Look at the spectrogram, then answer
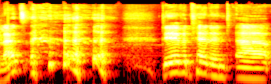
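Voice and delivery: ordinary delivery

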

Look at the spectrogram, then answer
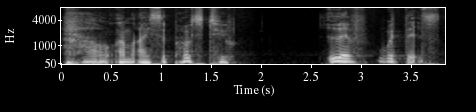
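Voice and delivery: high, pleading mother's voice; slow, anguished question; distressed mother. Acted. Mother asking her son in despair, high and pleading.

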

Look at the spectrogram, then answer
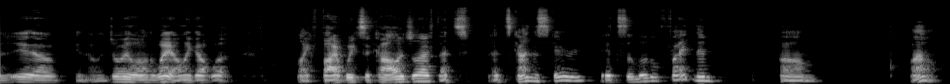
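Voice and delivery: normal talking voice

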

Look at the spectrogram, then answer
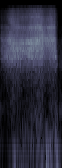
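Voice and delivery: loud, long hissed shush; forceful shush. Retold or imitated. Mother hushing girl who wants home, sharp shush. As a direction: shush a noisy child hard.

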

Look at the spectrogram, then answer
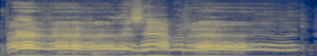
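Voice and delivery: high, slow wailing mock cry; mocking a customer's shrill complaint to the owner; mock whiny complaint. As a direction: whine it like a hammed-up crybaby. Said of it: "So she lights me up saying".

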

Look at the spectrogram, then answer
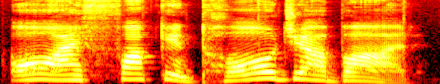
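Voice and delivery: high, loud, slow hammed-up Canadian gloat; crowing like a smug Canadian fan; mock Canadian accent. Mocking the dead-to-me fan with Canadian gloating. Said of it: "that was more Canadian".

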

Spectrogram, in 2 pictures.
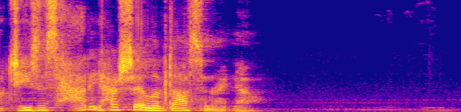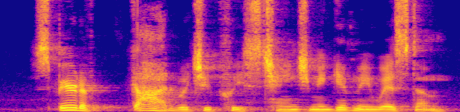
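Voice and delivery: soft, hushed prayer to Jesus; quiet prayer. Retold or imitated. Worker praying silently about a cussing coworker, soft and hushed. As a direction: pray it under your breath.

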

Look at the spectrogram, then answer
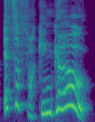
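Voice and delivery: imitating her own excited exclamation; blurting out. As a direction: blurt it at the goat out the car window. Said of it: "I pointed, and I went".

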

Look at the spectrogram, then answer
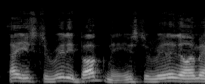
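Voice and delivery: normal talking voice

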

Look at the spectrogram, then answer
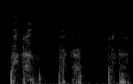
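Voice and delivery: whispered sputtering pen noise; breathy pucker pucker of a dying pen; imitated pen sputter.

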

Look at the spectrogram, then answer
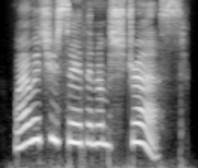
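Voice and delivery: high, loud defensive bark; indignant bark. A narrator's reading. Caller bristles at being called stressed, barking. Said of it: "I barked".

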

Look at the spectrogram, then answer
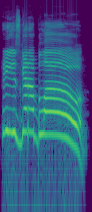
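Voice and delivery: excited shout. Real, not acted. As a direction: yell it, gleefully horrified. Shouting at gory scene.

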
